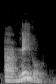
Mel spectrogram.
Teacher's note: For example, in this case would be mi, amigo. So you're flat on a, raise your voice in mi, and then flat on go.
